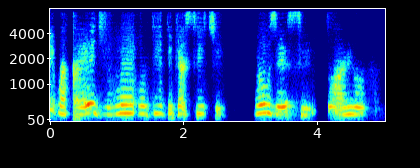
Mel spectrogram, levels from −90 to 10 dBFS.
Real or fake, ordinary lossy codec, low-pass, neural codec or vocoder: fake; none; 7.2 kHz; codec, 44.1 kHz, 0.9 kbps, DAC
